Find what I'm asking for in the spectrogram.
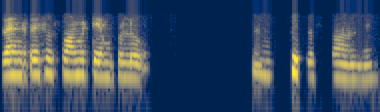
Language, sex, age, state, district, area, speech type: Telugu, female, 18-30, Andhra Pradesh, Vizianagaram, rural, conversation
